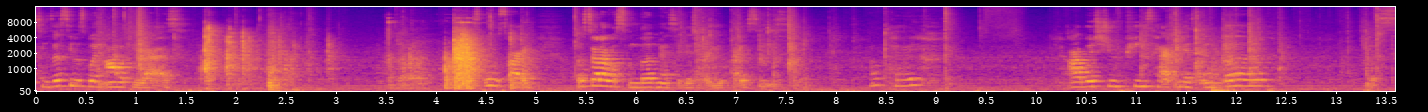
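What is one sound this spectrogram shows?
Cards riffle and flutter as they are shuffled.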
